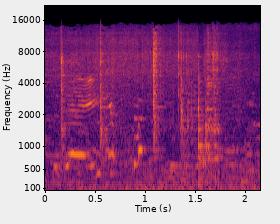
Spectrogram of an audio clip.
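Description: Noodles and egg sizzling on a teppanyaki steel griddle, with a metal spatula scraping and clacking against the plate several times.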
